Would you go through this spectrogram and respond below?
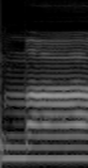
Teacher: मीम के ऊपर ज़बर, आगे बड़ी मद है, मद मुत्तसिल वाजिब, इसको हम 5 अलिफ की मिकदार खींच कर अदा करेंगे।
